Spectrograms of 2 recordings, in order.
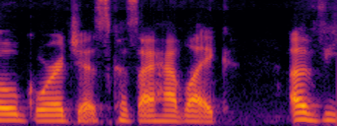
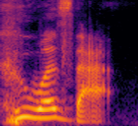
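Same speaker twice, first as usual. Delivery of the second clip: higher, louder mock demand; demanding question; 6 semitones higher, 9 dB louder than usual. Woman imitating her ex questioning her about a visitor, demanding. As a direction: imitate an indignant ex demanding an answer.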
